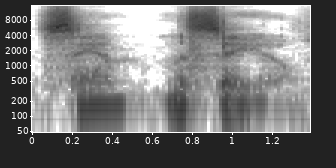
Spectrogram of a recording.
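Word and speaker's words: Sam Maceo: disaster was organized by Sam maseo that's how you say it the same as Sam one of the two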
